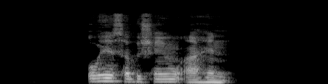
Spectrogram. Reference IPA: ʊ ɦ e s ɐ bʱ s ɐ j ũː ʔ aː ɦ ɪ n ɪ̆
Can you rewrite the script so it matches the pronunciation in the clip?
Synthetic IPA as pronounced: ʊ ɦ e s ɐ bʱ ʃ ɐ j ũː ʔ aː ɦ ɪ n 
